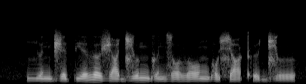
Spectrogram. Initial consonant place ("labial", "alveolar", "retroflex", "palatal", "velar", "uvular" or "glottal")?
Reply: palatal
